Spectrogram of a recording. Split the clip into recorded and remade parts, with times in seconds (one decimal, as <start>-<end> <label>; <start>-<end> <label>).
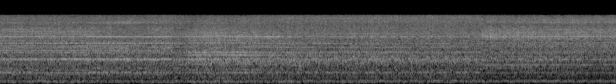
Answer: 0.0-4.8 recorded; 4.8-5.4 remade; 5.4-6.2 recorded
